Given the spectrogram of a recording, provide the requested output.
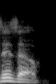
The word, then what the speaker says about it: Zizzo: No, I think you hit it. It's Zizzo. – Zizzo. I think I was saying Sizzo, but yeah, okay.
